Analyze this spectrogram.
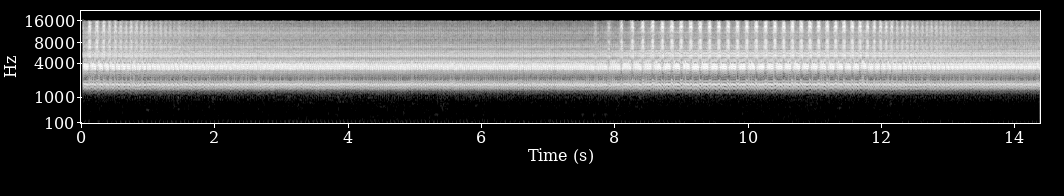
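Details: Cicada. A cicada sings a steady, shrill, ringing drone that fills the whole stretch without pause. Midway the buzz takes on a fast, pulsing throb, while a faint low rumble sits underneath.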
